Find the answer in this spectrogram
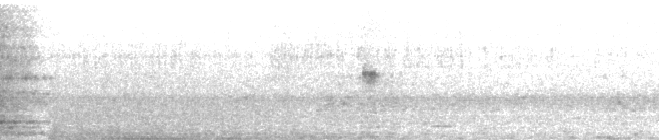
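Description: Near silence: faint room tone with one brief, faint, high blip about halfway through.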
